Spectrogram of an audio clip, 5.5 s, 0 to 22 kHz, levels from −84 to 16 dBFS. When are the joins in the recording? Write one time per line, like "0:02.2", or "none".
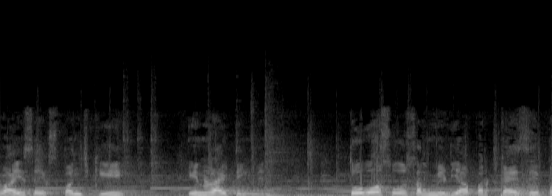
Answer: none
